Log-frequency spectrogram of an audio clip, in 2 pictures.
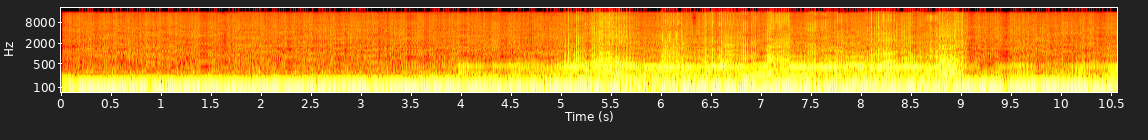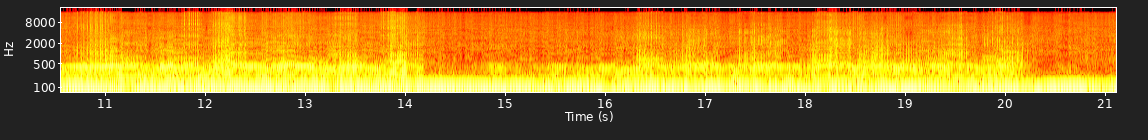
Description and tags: UFO xd
A deep base sound UFO sound effect created with manipulated waveform generated sounds. However, if you decide to use this in a movie, video or podcast send me a note, thx.
space, bass, ufo, waveform, weird, eerie, sound, deep, ufo-sound, otherworldly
